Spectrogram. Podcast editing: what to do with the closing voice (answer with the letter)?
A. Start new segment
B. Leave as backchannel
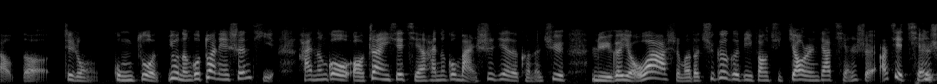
B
